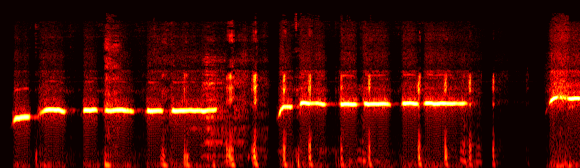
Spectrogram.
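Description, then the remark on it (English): A man whistles a tune while walking up to the podium, in long, sustained notes, the pitch stepping higher partway through, with a steady rhythmic thumping beneath and a brief pause before the melody resumes. “I just heard that … walking up to the podium was whistling.”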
